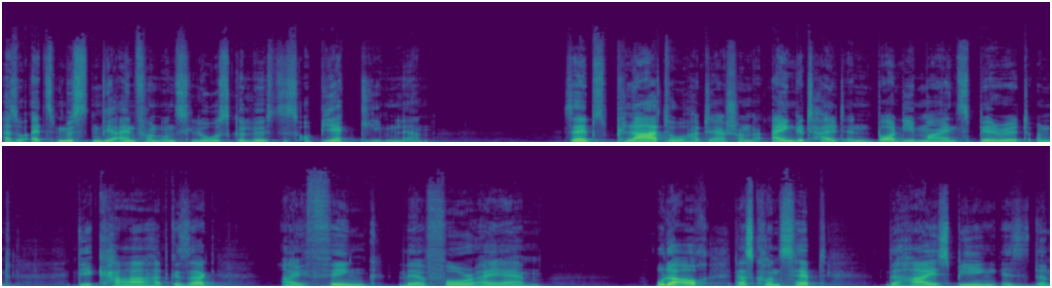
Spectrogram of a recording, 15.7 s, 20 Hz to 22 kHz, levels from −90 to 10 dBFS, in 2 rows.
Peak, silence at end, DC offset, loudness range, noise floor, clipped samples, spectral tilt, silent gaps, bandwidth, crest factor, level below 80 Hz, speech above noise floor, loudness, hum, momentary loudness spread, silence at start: -2 dBFS; 0 s; under 0.1%; 4 LU; -62 dBFS; under 0.1%; -6 dB/octave; none; 17 kHz; 22 dB; -40 dBFS; 39 dB; -24 LUFS; none; 12 LU; 0 s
